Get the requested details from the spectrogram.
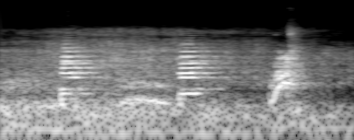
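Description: A small dog barks sharply a couple of times.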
